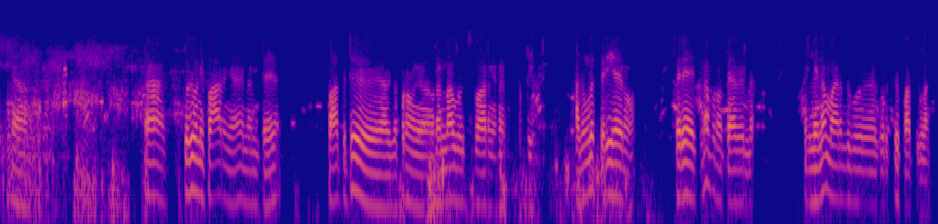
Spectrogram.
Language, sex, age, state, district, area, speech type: Tamil, male, 45-60, Tamil Nadu, Virudhunagar, rural, conversation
